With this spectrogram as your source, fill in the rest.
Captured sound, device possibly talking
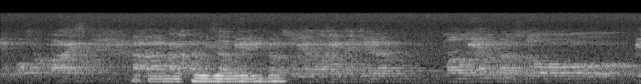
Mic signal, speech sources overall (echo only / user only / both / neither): both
